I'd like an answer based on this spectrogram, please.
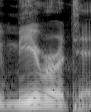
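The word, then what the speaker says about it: Mirotić: I thought it was No, it's Nikolai Mirotic.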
